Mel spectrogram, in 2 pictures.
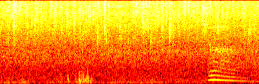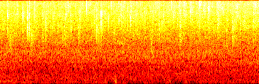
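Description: Steady rain falling in a thunderstorm, with many small drop ticks throughout. A low thump sounds about a second in, and a brief low voice sound falling in pitch comes about three seconds in.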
